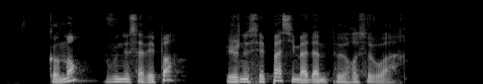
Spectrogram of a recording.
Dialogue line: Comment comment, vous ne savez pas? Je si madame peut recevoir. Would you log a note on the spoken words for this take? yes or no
yes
